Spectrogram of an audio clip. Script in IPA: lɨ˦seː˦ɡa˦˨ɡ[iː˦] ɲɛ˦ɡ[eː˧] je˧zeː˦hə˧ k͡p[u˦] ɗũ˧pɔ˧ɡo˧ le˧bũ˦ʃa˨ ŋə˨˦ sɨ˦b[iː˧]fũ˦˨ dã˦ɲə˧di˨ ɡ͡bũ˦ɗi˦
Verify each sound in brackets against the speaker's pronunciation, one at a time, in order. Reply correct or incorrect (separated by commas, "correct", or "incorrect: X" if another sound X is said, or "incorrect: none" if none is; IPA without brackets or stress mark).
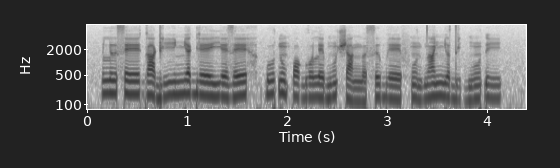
correct, correct, correct, incorrect: eː˧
